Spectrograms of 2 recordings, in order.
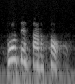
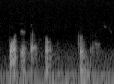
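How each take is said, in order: First: Said in the usual way. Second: Breathy whisper, fast; whispered longing. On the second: Shown as a demonstration. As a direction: whisper it like a secret prayer. (ψιθυριστά, με λαχτάρα)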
